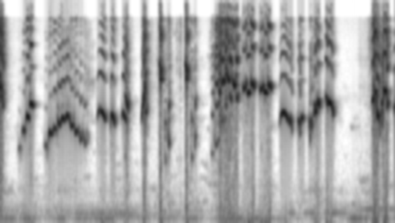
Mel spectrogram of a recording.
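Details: Oriental magpie-robin (kacer) in provoking fight song: varied wavering whistles and slurred phrases alternating with loud, buzzy, harsh notes and a long rasping burst.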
